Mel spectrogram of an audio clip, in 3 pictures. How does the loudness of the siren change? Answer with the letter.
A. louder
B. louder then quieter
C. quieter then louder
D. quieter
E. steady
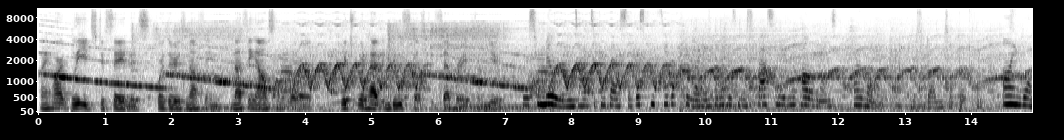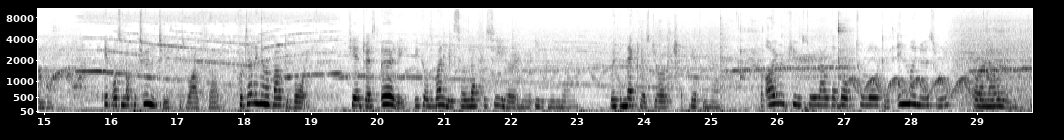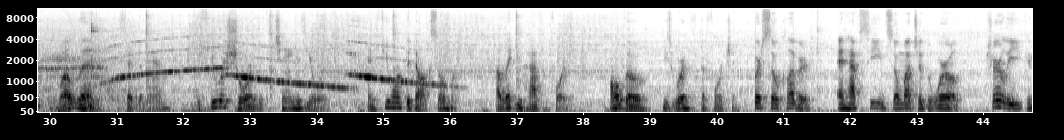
C.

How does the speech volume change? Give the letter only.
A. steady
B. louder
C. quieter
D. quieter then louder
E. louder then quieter
A.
